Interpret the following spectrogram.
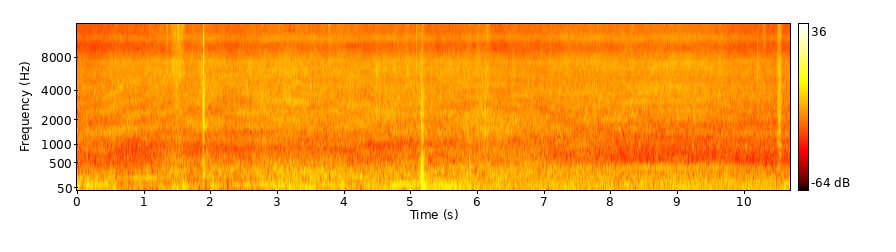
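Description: The front passenger door latch of a 2023 Volkswagen Tiguan clicks open once, sharply, about five seconds in, with a fainter click a few seconds earlier. A steady low rumble runs underneath.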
